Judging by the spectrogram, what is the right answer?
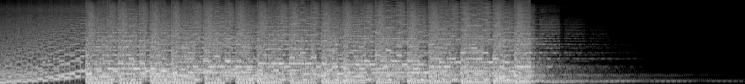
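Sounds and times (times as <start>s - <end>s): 
boss defeat sound: 0.9s - 6.0s.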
